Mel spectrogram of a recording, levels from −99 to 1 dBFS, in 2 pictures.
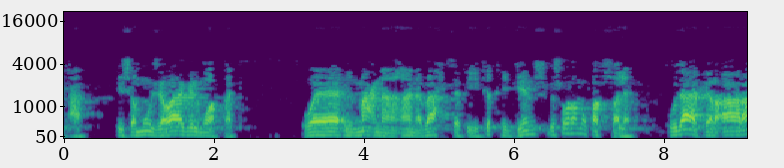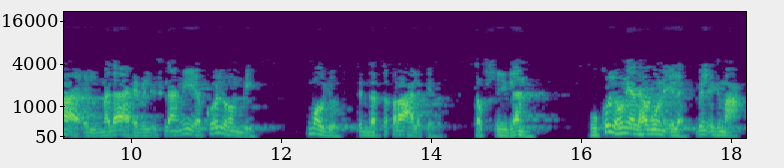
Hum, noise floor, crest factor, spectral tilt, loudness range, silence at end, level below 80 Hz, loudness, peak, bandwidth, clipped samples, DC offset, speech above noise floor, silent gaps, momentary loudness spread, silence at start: none; -59 dBFS; 18 dB; -10.5 dB/octave; 5 LU; 0 s; -50 dBFS; -23 LUFS; -6 dBFS; 4.9 kHz; under 0.1%; under 0.1%; 36 dB; none; 15 LU; 0 s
